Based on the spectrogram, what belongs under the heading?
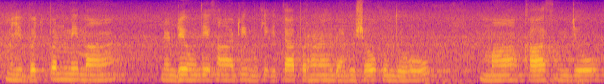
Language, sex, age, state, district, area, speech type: Sindhi, female, 60+, Rajasthan, Ajmer, urban, spontaneous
